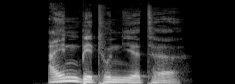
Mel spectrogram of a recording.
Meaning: inflection of einbetonieren: 1. first/third-person singular dependent preterite 2. first/third-person singular dependent subjunctive II
- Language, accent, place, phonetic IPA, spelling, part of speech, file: German, Germany, Berlin, [ˈaɪ̯nbetoˌniːɐ̯tə], einbetonierte, adjective / verb, De-einbetonierte.ogg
